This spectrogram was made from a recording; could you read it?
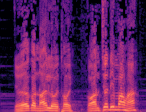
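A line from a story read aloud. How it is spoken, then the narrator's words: Sharp bark. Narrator (Vietnamese): Chu Bàn Tử quát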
